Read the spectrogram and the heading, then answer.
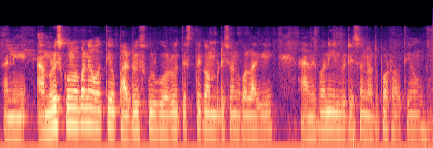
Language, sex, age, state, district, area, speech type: Nepali, male, 18-30, West Bengal, Kalimpong, rural, spontaneous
